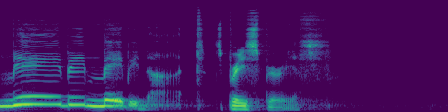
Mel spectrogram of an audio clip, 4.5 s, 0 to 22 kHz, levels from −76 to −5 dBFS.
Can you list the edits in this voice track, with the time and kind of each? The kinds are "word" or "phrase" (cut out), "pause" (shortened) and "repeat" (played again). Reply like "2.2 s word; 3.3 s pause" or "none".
2.1 s pause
